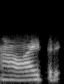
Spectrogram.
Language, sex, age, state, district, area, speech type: Kannada, female, 30-45, Karnataka, Dharwad, rural, conversation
